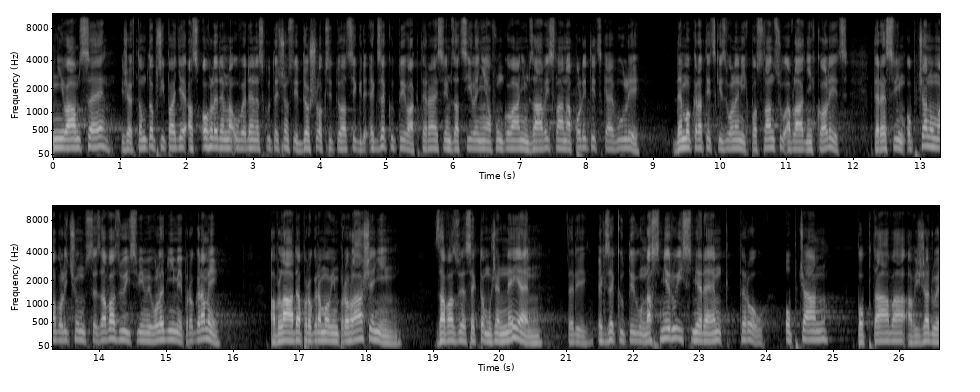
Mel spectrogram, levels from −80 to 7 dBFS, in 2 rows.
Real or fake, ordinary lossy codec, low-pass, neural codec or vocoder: real; AAC, 64 kbps; 9.9 kHz; none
